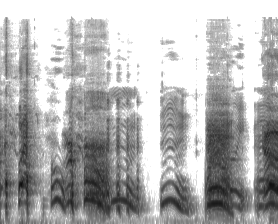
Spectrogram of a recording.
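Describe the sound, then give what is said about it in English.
Harsh throat clearing, a series of rough, voiced bursts mixed with cough-like grunts, loud and close together, separated by brief gaps, with no talk between them. “Got something in my throat there.”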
